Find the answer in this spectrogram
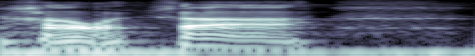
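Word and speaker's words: halakhah: k h a h or sometimes there's no h at the end halaka but I I leave the H at the end because it's there written in script written in the writing but not pronounced but anyhow we'll come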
